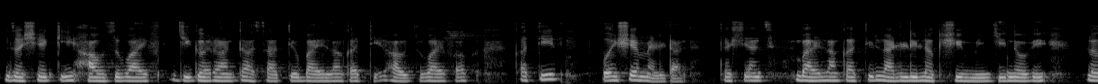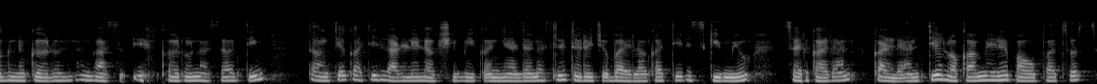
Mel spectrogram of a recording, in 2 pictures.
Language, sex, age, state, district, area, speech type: Goan Konkani, female, 18-30, Goa, Salcete, urban, spontaneous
